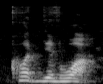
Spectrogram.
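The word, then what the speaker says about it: Côte d'Ivoire: top three are south africa uh kenya and cote d'ivoire am i pronounced right yes yes yes okay so those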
